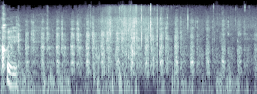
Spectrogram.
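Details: Deokbae, a Labrador Retriever, breathes hard during a mountain walk in heavy late-March snow in Gangwon Province, Korea: quick, rough, breathy puffs repeat steadily after a brief voiced sound at the start.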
